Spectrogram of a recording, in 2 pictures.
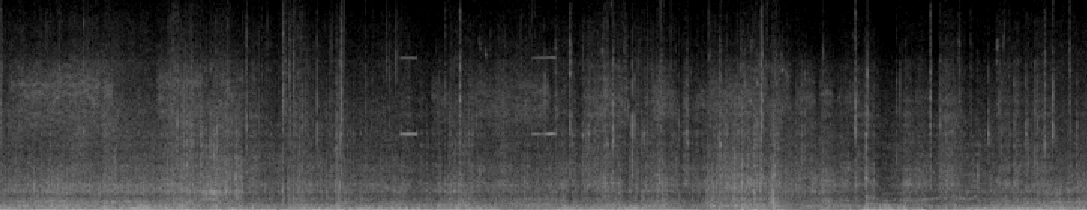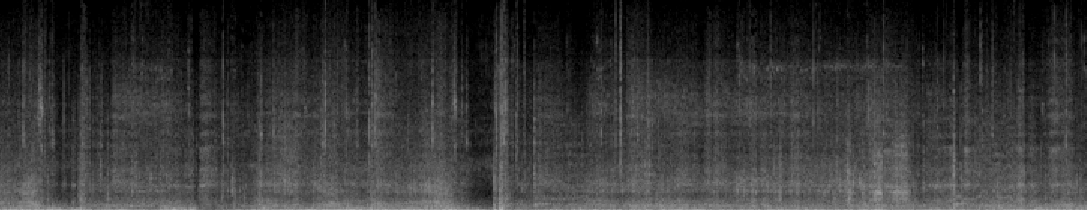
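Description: Bike tyres roll and crunch fast over a dry dirt trail.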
